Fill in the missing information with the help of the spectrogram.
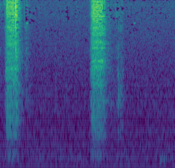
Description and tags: spray cleaner
spray, cleaner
